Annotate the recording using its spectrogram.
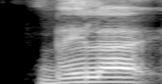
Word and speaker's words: Bela: Bela is Bengali pronunciation of Vela, which is another word for time in Sanskrit.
